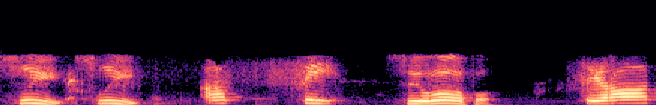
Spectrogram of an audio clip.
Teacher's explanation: الصاد رغم ان هي مكسوره بس حرف مستعل مطبق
